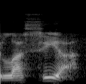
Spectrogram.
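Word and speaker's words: la CIA: So the story goes around here they say lassia instead of CIA. Huh? Um nothing strange about it. That's how it's pronounced when you read it in Spanish.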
